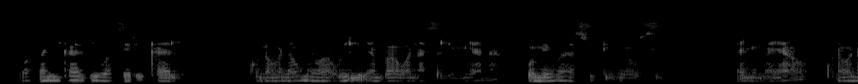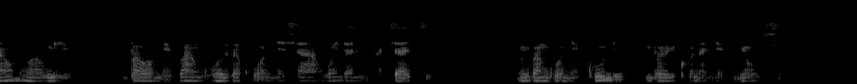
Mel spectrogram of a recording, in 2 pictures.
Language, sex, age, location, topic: Swahili, male, 18-24, Kisii, government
